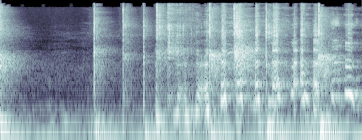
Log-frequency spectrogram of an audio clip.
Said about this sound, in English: Exactly what I deserve. You only get claps of what you deserve.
